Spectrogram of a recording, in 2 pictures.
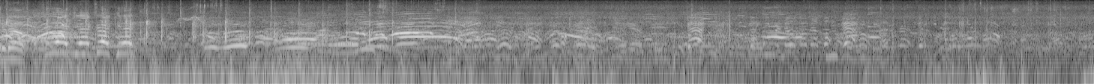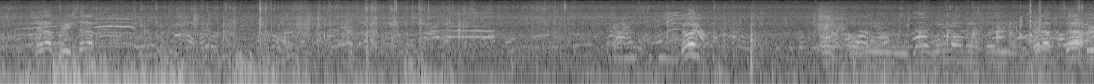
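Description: Children and adults call out and cheer across an open field.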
